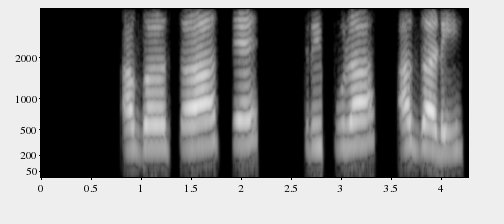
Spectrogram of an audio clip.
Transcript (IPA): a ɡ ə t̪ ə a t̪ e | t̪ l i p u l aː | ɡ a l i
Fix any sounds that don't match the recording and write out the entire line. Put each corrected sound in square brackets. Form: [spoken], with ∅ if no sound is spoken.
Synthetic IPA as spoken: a ɡ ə t̪ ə a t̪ e | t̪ [ɾ] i p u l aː | ɡ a [ɽ] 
